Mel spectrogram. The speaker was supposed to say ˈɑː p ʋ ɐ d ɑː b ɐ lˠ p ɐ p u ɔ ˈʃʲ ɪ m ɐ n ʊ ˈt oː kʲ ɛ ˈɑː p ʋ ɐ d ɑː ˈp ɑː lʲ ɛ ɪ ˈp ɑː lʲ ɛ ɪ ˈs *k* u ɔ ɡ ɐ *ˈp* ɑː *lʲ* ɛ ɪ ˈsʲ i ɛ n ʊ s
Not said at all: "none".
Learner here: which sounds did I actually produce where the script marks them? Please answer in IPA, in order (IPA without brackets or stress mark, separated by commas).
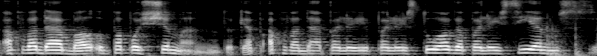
t, p, lʲ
